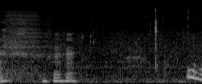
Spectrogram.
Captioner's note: laughs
